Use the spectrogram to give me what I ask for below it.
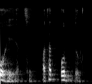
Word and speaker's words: অদ্য: বদ্য আশা করি আপনারা সকলে বিষয়টি বুঝতে পারছেন যে তাহলে কি যদি অ থাকে শব্দের সূরথে এবং এরপরে ব্যঞ্জনের সাথে যদি জফলা থাকে তাহলে অ এর উচ্চারণ ও এর মত হবে।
